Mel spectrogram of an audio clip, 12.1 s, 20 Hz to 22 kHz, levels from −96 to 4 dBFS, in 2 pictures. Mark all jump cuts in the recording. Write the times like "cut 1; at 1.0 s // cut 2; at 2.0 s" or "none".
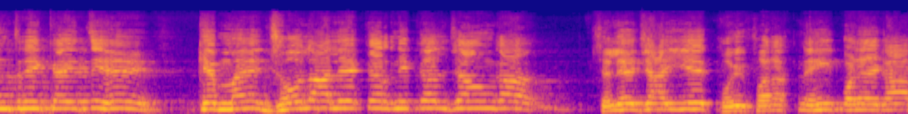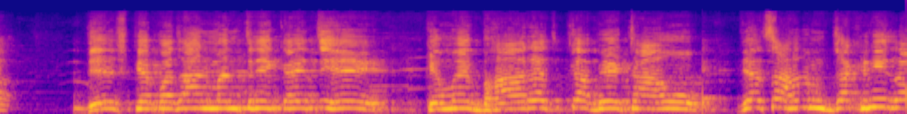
cut 1; at 10.8 s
